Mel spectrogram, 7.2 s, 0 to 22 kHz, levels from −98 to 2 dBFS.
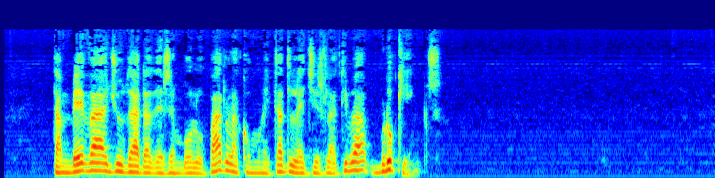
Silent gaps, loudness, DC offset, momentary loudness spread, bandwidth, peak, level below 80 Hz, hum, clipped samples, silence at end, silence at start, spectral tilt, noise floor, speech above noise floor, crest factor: none; -20 LUFS; under 0.1%; 11 LU; 11.5 kHz; -2 dBFS; -54 dBFS; 50 Hz at -45 dBFS; under 0.1%; 2.75 s; 0.55 s; -6.5 dB/octave; -66 dBFS; 46 dB; 20 dB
